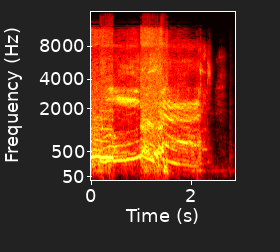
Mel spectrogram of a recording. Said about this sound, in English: Hey, whole song in 0.4 seconds.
